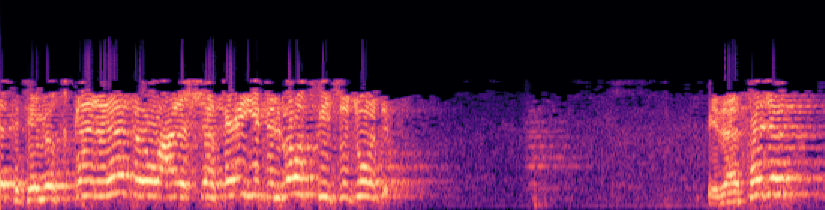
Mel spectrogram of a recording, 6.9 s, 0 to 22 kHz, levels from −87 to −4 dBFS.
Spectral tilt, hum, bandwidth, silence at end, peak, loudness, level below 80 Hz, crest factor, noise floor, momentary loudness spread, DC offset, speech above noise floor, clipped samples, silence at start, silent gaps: -5.5 dB/octave; none; 7.8 kHz; 0 s; 0 dBFS; -10 LUFS; -50 dBFS; 12 dB; -49 dBFS; 5 LU; under 0.1%; 39 dB; under 0.1%; 0 s; none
